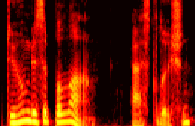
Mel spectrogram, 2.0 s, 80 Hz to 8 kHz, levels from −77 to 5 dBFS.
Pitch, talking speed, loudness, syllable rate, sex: 165 Hz, 215 wpm, -18 LUFS, 6.8 syllables/s, male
